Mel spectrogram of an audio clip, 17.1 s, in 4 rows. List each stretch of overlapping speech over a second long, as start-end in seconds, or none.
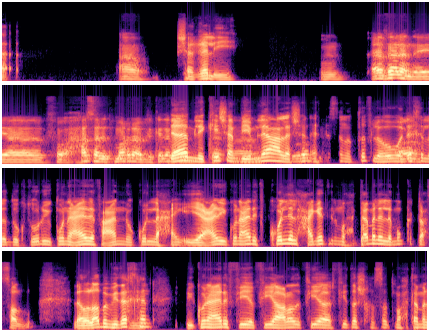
none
